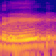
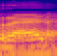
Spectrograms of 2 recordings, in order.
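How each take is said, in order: First: The vowel is long, like in 'seed'. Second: The vowel is short, like in 'bed'. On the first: It is the base form of the verb. "इसको रीड" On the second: It is the past or past participle form. "इसको रेड"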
